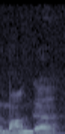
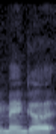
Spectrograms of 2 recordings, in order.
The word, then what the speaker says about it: manga: Manga? Uh a lot of people in America say manga in Japanese. They pronounce it manga.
